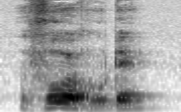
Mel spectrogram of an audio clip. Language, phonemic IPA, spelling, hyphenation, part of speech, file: Dutch, /ˈvoːrˌɦu.də/, voorhoede, voor‧hoe‧de, noun, Nl-voorhoede.ogg
- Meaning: 1. a vanguard 2. a leading edge (vanguard)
